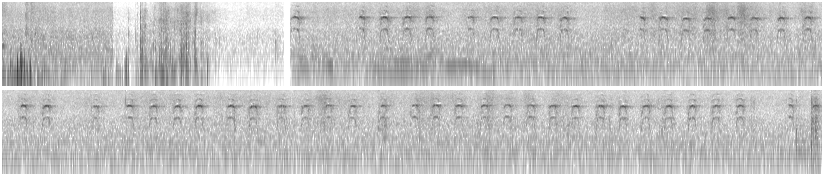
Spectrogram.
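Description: A bird calling over and over: a short, high chirp repeated about three to four times a second in runs with brief pauses, starting about three seconds in.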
